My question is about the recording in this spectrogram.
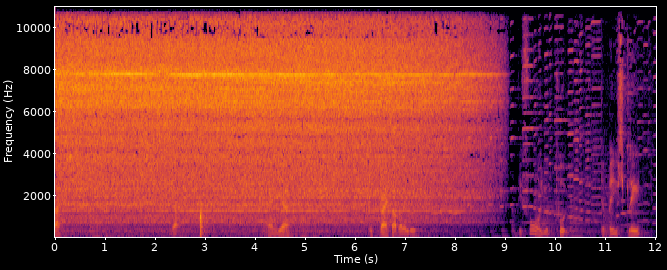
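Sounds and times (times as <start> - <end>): hair dryer running: 0.0 - 9.0.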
